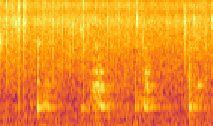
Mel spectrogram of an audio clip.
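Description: Garlic fries in oil in a pan with a steady sizzle, punctuated by a few soft rhythmic stirring scrapes, close and fairly loud with no talking.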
